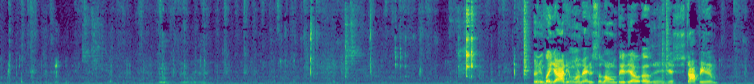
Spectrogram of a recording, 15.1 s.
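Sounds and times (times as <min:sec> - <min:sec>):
chewing a cracker: 0:00.0 - 0:10.5
steady low hum: 0:00.0 - 0:15.0
person humming: 0:03.1 - 0:04.3.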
